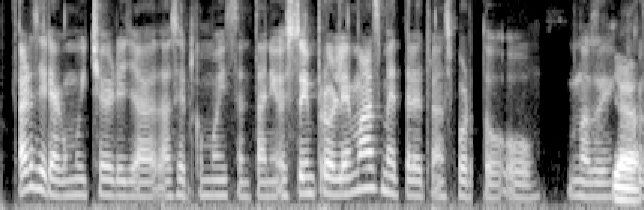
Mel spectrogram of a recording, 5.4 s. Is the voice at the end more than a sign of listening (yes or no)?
yes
